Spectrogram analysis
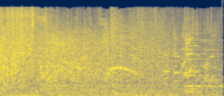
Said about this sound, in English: A huge explosion now, raining debris on all of us. You better get out of the way!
